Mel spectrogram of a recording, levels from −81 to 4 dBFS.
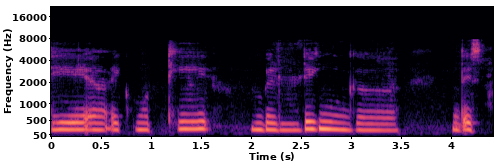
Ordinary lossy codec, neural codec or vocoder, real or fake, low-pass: none; codec, 16 kHz, 16 kbps, FunCodec, trained on Chinese and English, 50 frames a second; fake; none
